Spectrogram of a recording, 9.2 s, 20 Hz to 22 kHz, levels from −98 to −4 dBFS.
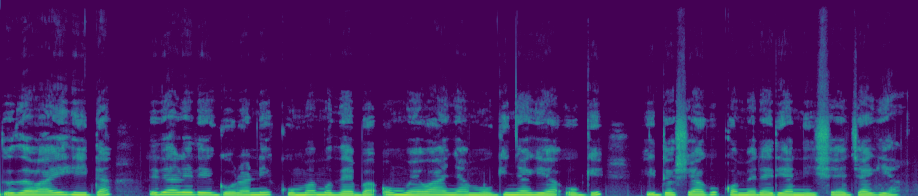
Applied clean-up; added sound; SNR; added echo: none; none; none; none.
